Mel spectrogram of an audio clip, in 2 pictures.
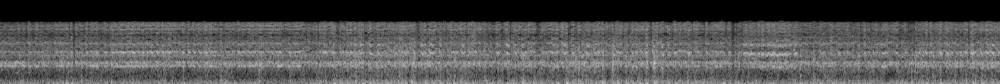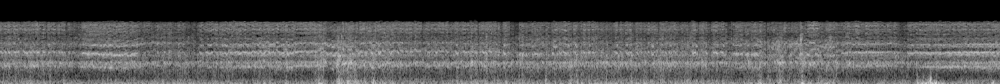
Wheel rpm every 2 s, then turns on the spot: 230, 230, 240, 230, 230, 230, 220, 240, 230, 210.
none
